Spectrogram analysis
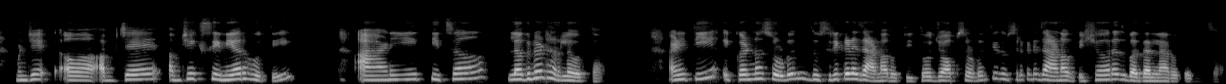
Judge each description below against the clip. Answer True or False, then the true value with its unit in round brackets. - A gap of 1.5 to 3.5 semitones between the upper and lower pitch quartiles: False (4.7 semitones)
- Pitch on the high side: True (220 Hz)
